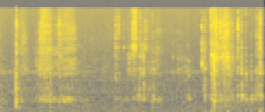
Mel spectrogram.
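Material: Wood.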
